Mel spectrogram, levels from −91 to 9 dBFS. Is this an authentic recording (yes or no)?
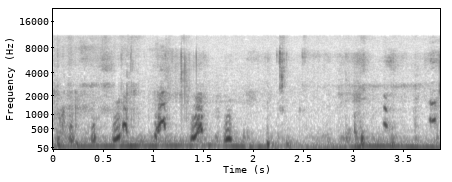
yes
